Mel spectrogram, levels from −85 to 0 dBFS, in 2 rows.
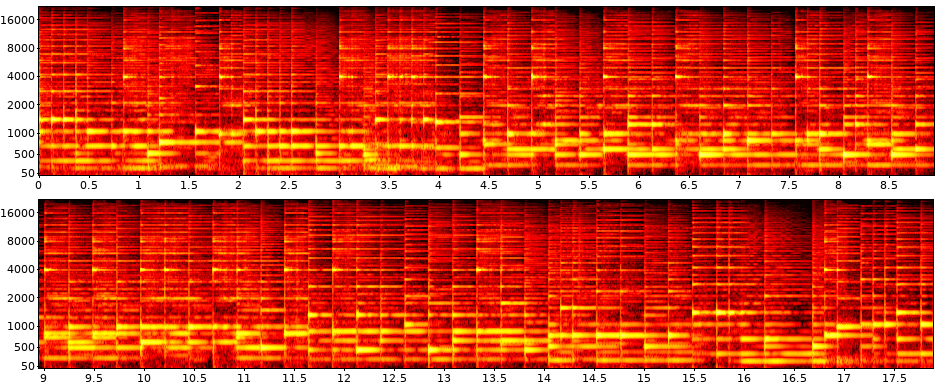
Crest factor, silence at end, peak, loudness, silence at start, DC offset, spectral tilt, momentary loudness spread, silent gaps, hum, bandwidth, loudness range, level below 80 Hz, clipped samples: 20 dB; 0 s; 0 dBFS; -18 LUFS; 0 s; under 0.1%; -1.5 dB/octave; 5 LU; none; none; over 20 kHz; 2 LU; -58 dBFS; under 0.1%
